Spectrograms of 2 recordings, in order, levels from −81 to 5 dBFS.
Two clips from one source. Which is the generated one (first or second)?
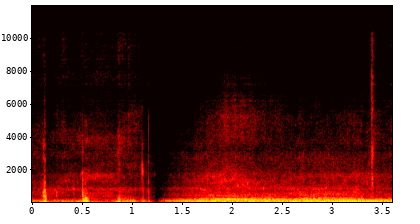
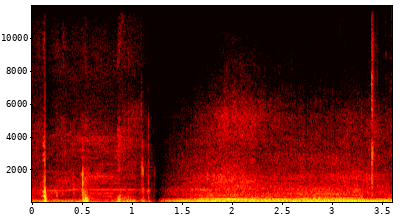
first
